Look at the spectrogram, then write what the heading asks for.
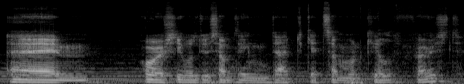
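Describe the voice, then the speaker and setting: A man hosts a game playthrough in a fairly low voice. He muses casually and hesitantly, thinking aloud, while game music plays clearly behind him. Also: level tone, measured pace. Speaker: gaming video host.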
